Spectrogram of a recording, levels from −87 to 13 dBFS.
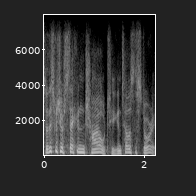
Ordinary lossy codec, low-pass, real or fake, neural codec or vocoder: Opus, 32 kbps; 7.2 kHz; real; none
